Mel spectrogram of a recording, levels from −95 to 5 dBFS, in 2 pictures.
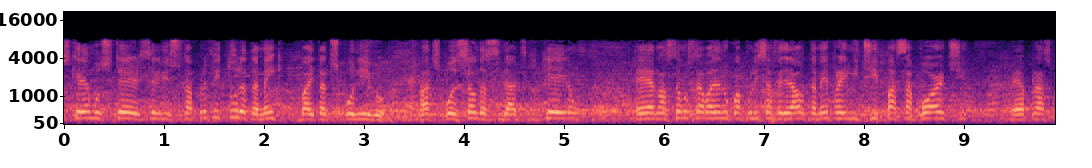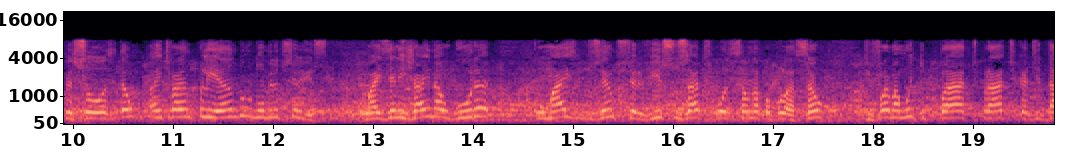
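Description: Nothing stood out on listening; the audio sounds as expected for a call, with the top end limited at about 8 kHz.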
